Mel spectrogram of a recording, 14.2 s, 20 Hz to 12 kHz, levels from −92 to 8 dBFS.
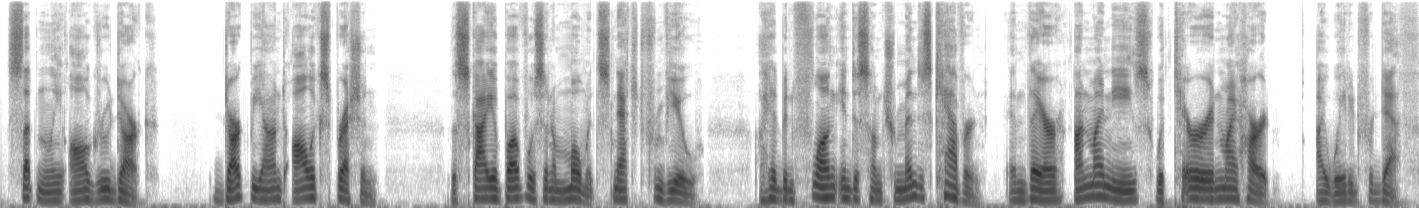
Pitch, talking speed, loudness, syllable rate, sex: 110 Hz, 165 wpm, -21 LUFS, 4.8 syllables/s, male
